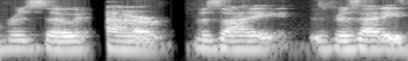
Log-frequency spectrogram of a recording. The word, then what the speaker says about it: Rosati: So looking forward to, as you said, Chairwoman Rosati to Rhymes with spaghetti.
